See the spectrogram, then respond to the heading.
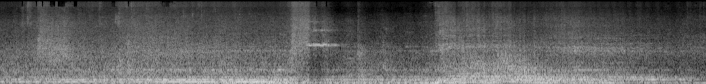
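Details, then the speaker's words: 1963 Buick LeSabre 4-door with 401 Nailhead V8: deep burbling steady rumble through open side pipes, pulls cleanly with no knocks or misses; normal healthy running. "This thing does sound really good. That little 401 Nailhead V8 sings a nice song that I can dance to."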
